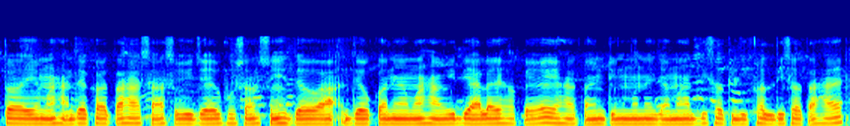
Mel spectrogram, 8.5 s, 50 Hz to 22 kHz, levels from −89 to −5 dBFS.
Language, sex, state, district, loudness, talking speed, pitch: Sadri, male, Chhattisgarh, Jashpur, -26 LUFS, 150 wpm, 115 Hz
